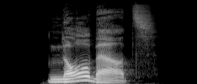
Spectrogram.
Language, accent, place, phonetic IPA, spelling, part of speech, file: German, Germany, Berlin, [ˈnɔʁbɛʁt͡s], Norberts, noun, De-Norberts.ogg
- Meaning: 1. genitive singular of Norbert 2. plural of Norbert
